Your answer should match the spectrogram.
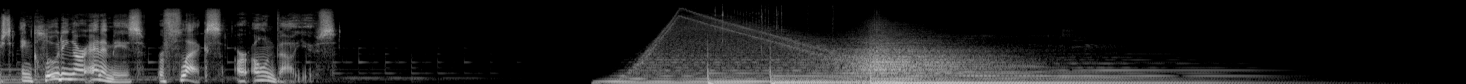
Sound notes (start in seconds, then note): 6.5 logo whooshing; 6.5 gentle music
